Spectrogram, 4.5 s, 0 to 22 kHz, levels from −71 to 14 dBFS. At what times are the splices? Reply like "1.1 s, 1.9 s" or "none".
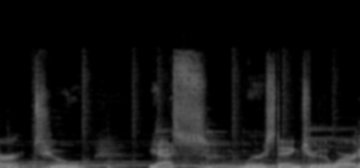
1.7 s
